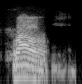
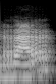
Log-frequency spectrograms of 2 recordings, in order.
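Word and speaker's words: 랄: misalkan ada hurufnya begini ni r a Ditutup sama R lagi dibasanya apa ral ral bukan bukan rar bukan Lal tapi rar eh sori ral Kok beda karena nama hurufnya real di atas R di bawah l gitu Al nih bacanya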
